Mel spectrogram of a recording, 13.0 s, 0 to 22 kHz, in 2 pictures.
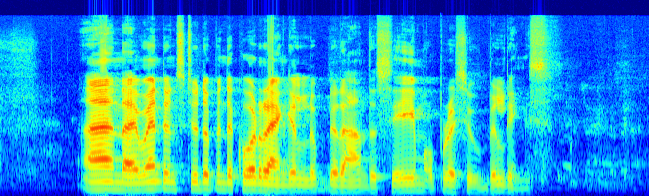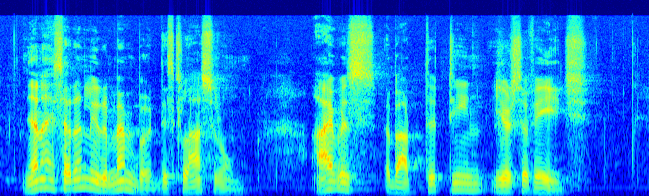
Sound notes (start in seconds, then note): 5.5 few laugh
